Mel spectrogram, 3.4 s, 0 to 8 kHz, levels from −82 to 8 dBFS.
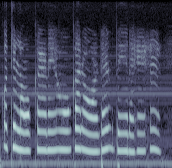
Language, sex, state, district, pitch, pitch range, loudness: Hindi, female, Madhya Pradesh, Bhopal, 330 Hz, 315-345 Hz, -13 LUFS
